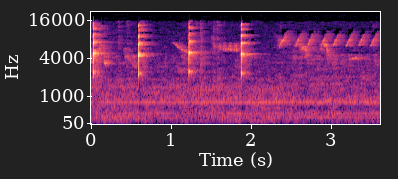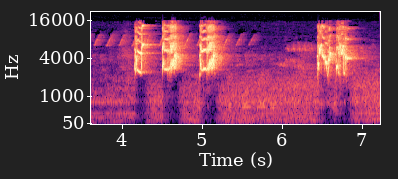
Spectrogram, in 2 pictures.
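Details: Lovebird giving a lure-style ngetik song: a few sharp isolated chirps early, then loud bursts of dense, high, rapid chattering near the end, over a steady low hum.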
